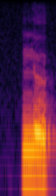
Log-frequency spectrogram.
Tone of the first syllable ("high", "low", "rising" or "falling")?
falling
